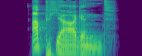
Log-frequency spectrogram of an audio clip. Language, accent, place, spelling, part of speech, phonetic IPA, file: German, Germany, Berlin, abjagend, verb, [ˈapˌjaːɡn̩t], De-abjagend.ogg
- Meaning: present participle of abjagen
